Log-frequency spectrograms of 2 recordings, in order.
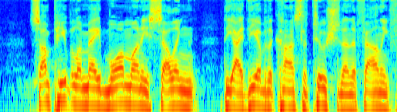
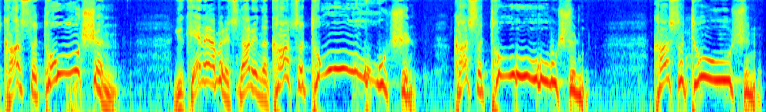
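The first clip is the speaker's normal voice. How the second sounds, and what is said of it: Mocking squeaky high voice. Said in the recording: “squeaky voice”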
